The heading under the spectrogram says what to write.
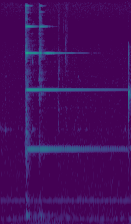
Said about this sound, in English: Ring the bell, DP.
